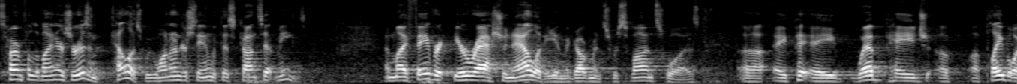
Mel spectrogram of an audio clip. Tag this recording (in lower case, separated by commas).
man speaking, narration, speech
